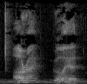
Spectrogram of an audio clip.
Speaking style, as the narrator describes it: he said

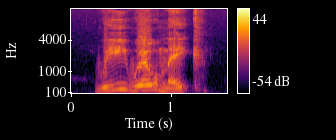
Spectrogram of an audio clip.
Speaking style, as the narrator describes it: said Mr

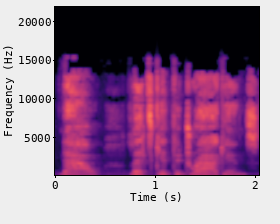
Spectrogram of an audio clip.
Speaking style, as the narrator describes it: said, still whispering

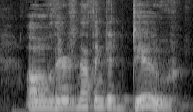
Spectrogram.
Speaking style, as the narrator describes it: Susie cried

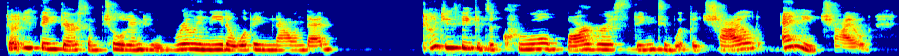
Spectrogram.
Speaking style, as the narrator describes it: exclaimed Anne, her face flushing with earnestness

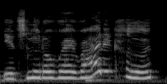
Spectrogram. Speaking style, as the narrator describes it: called the wolf in a little girl voice

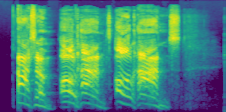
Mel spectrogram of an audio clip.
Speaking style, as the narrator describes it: roared in a voice of thunder

